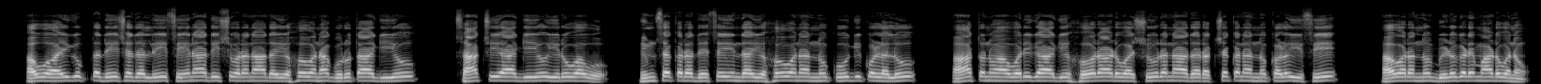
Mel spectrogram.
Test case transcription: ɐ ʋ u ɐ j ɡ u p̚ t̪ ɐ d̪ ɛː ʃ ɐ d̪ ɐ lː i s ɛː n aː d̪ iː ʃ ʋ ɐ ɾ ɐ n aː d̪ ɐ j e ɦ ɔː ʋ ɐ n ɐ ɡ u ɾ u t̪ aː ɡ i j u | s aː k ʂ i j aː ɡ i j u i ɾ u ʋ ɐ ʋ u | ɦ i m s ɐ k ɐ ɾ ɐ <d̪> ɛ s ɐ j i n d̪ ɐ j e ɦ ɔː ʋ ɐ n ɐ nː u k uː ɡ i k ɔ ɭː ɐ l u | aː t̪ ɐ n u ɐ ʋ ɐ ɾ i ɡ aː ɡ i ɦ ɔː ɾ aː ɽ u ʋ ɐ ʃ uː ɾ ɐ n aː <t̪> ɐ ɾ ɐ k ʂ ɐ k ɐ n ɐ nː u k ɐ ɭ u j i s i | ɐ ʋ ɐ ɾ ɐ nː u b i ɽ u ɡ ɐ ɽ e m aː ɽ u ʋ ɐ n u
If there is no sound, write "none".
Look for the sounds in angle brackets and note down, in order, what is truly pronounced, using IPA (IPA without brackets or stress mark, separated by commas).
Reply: d̪, d̪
